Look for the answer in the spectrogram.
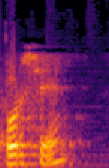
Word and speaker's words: Porsche: En alemán se pronuncia Porsche y luego pues hay mucha gente que como tenemos la tendencia a todo pronunciarlo en inglés, pues dice Porsche. Pero originalmente, como lo diría el señor Ferdinand Porsche, pues es en alemán y es Porsche.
